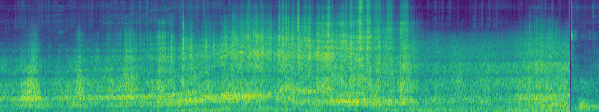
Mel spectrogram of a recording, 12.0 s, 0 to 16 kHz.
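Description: A Dassault Rafale fighter jet roars past in a high-speed topside pass near Mach 0.9 at an airshow, a loud sustained engine rumble that swells and then fades sharply at the end.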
